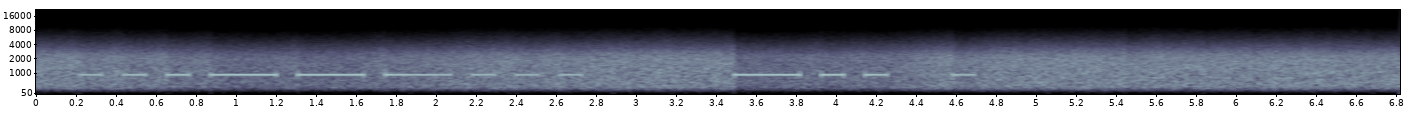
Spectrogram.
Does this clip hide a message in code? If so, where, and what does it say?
Yes: Morse code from 0.2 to 4.7 s, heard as a keyed tone, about 11 wpm, 920 Hz, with radio static. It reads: <SOS> DE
